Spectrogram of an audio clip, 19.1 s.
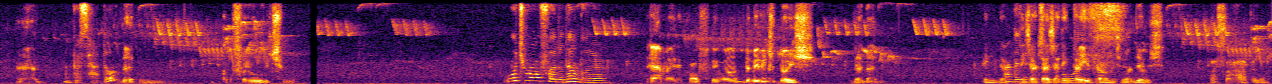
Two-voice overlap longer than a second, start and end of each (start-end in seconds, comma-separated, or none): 15.1-16.8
